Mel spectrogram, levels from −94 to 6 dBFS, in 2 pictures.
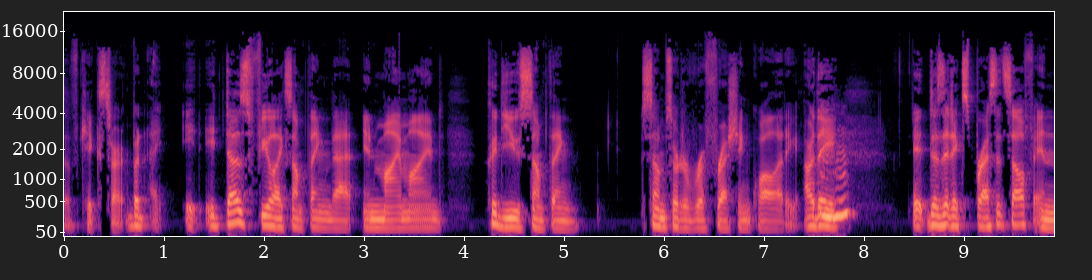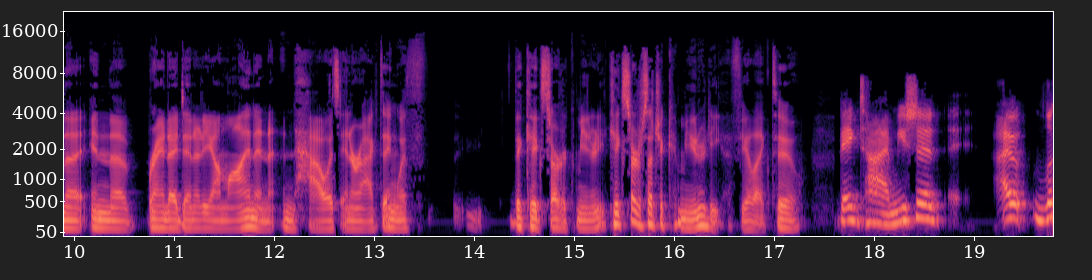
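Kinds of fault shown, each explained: Bit error spike: a single bit flipped in a stored or transmitted sample, throwing that one value off by a power of two before the next sample returns to normal, so the speech carries two sharp broadband ticks, at 3.35 s (about -21 dBFS) and at 4.64 s (about -27 dBFS).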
